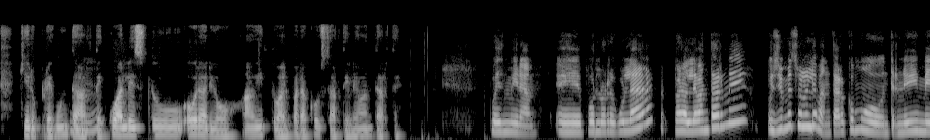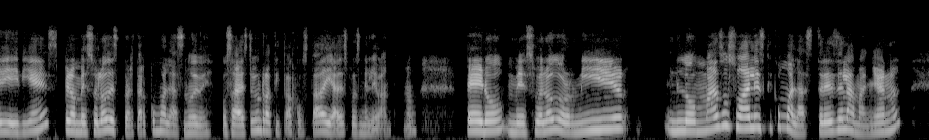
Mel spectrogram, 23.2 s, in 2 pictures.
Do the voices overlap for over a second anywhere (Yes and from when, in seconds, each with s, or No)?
No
